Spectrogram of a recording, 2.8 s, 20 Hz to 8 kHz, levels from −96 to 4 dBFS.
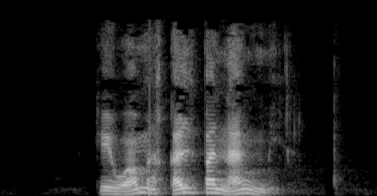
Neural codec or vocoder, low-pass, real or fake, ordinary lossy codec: none; 7.2 kHz; real; MP3, 48 kbps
